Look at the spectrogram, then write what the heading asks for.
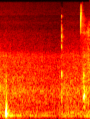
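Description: A computer mouse gives a few faint, sharp clicks close up in an otherwise quiet room, spread across about a second.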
